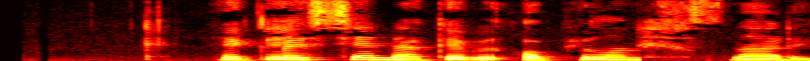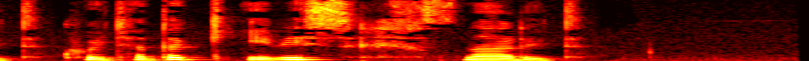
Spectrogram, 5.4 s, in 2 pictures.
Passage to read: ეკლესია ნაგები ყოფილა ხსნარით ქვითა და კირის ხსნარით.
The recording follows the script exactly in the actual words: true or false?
true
